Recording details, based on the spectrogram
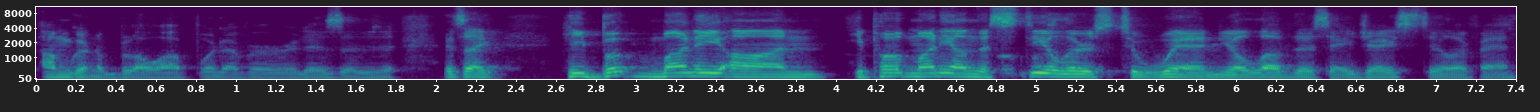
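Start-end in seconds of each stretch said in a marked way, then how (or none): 0.0-1.5 put-on mutter, lower, quieter, faster. Describing a villain's running line in a show, muttering as Bane under his breath. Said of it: "just kind of under his breath is always like".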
